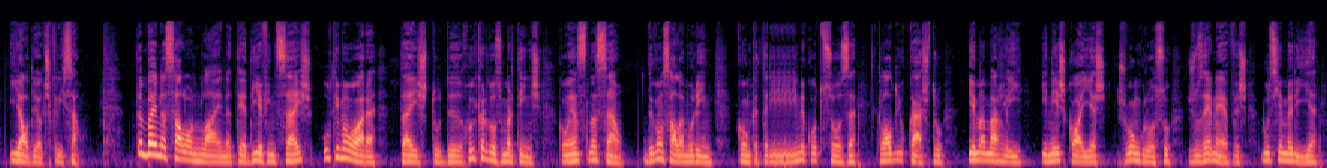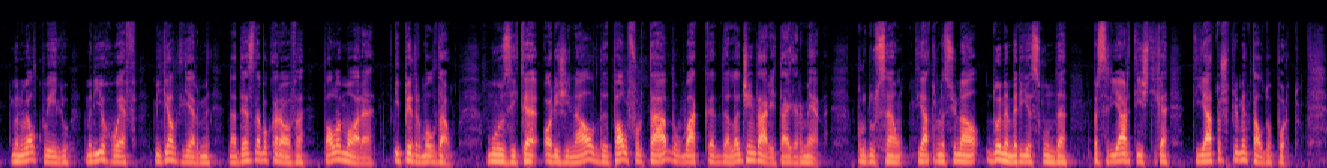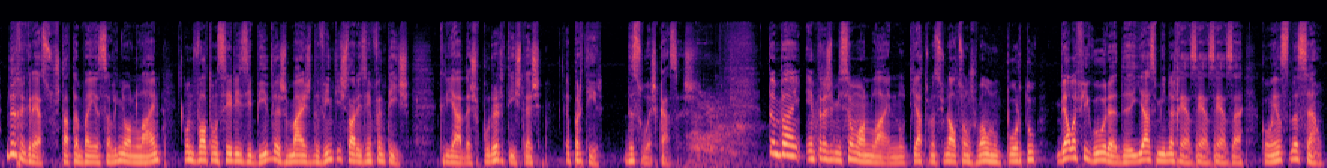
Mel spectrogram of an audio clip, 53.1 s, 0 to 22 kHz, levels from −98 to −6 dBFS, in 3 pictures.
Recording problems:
audio stuttering; at 10 s and at 51 s
dog barking; faint; at 45 s; peak 15 dB below the speech

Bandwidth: 13.5 kHz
